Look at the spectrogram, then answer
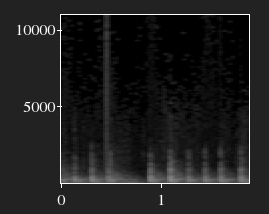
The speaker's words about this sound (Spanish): Aquí en esta celda hay un anciano. Parece dormido. Llama a la puerta hasta que despierte. No se despierta. Volveré a llamar.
